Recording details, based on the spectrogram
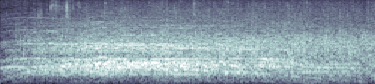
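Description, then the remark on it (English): A crowd at a Modern Love Live event in New York applauds the host, Ophira Eisenberg, a dense wash of many hands clapping at an even, sustained loudness for the whole stretch, with no voices standing out. “Thank you for the clap, and it's fine.”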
